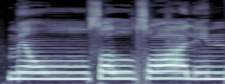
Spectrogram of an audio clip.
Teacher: تو ہم یہ غنہ کو تفخیم سے مطلب بھاری آواز میں ادا کریں گے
